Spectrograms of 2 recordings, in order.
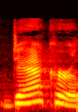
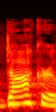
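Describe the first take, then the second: First: The first vowel sounds like the one in 'snack'. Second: The first vowel sounds like the one in 'dock'. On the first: The speaker calls it right. "turns out it's Dacker, like snacker" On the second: The speaker calls it wrong. "I thought it was Docker, like Dockers that you wear"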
